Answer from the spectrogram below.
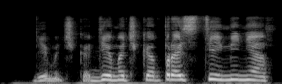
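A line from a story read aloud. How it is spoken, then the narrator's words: Sobbing. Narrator (Russian): рыдала девушка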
